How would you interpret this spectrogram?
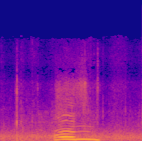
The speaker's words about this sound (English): Oh, no, it's a parakeet, look. Squirrel with a kazoo. There's a parakeet, or just a couple of parakeets up there. It was a very gravelly parakeet, if so.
